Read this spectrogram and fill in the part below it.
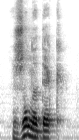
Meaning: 1. sundeck (deck segment of a ship used for sunbathing) 2. halfdeck 3. a sun cover on a ship 4. any sun cover, sunshade
- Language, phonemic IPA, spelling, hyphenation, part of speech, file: Dutch, /ˈzɔ.nəˌdɛk/, zonnedek, zon‧ne‧dek, noun, Nl-zonnedek.ogg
